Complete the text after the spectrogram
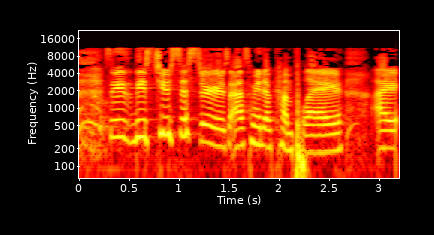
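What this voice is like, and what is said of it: Usual voice. Nothing is said of it.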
